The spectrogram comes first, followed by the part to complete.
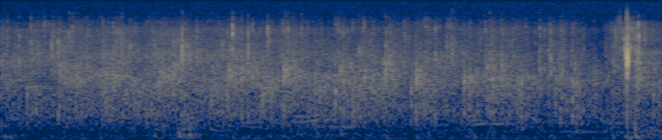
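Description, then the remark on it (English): An audience claps steadily for a few seconds, a dense wash of many hands, with one sharper clap standing out near the end. “Hey, let's give them one more clap.”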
